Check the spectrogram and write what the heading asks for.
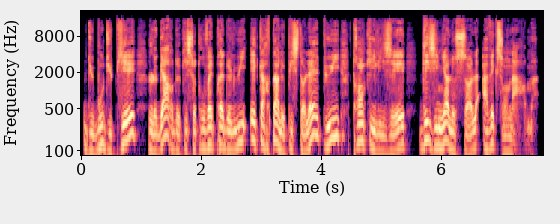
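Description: Low husky guy narrating a thriller audiobook, dry close sound, voice goes up and down a lot. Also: animated, unhurried, few pauses, dry recording.

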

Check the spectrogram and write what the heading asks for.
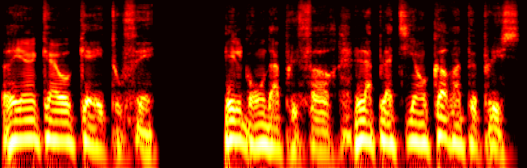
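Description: Very deep, husky male narrator. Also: unhurried, no room sound, studio quality. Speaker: audiobook narrator. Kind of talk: scripted narration.

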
